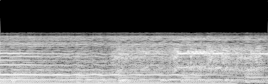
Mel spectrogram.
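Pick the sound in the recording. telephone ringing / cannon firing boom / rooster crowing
rooster crowing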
